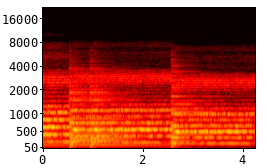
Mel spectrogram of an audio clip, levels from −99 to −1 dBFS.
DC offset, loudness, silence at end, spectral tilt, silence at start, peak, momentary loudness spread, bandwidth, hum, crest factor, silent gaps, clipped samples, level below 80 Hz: under 0.1%; -38 LUFS; 0 s; -6.5 dB/octave; 0 s; -24 dBFS; 4 LU; 8.6 kHz; none; 14 dB; none; under 0.1%; -66 dBFS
